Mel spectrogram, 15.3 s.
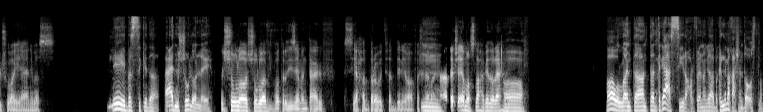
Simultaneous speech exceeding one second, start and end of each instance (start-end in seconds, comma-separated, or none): none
